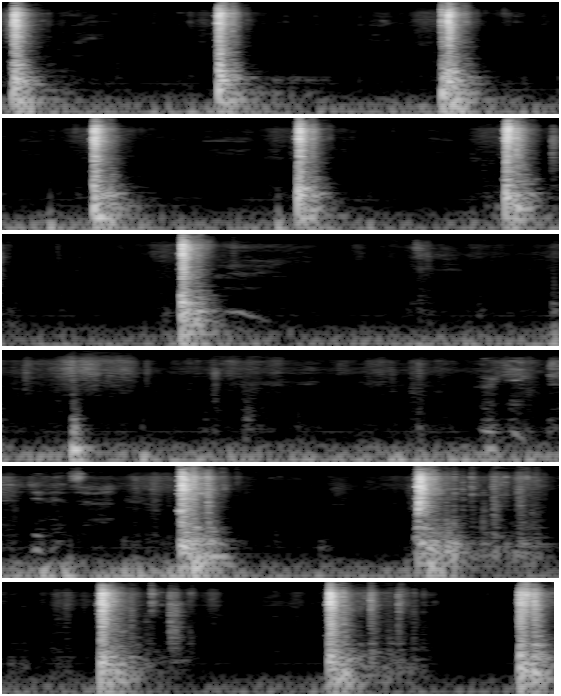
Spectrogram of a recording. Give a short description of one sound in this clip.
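A sledgehammer pounds heavy blows into a wooden floor at a steady pace.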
